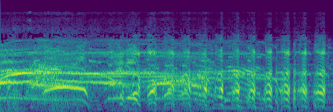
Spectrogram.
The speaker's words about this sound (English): I got to tell you, we have got a crowd out here in the infield. Listen up now. We got a little bit of wind out here, but we don't have any water yet. It's not raining yet.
